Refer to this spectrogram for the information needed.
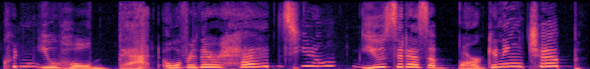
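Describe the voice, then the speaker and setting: An actress playing Santa's caring, gently scolding older wife in a radio comedy drama. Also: female voice, very high-pitched, huge pitch swings, moderate pace, no room sound, clean studio sound, heavily acted. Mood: worried, coaxing.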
